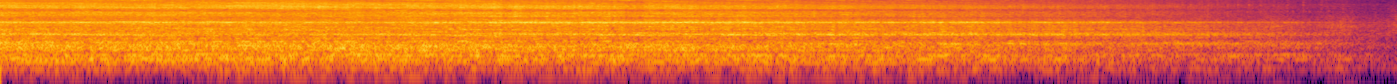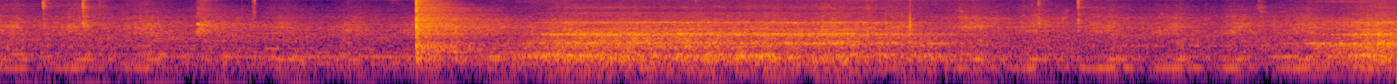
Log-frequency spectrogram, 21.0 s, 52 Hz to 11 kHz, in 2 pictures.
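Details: AEG Öko Lavamat 4100 washer during spin, going from 800 to 900 to 1000 rpm: loud jet-engine roaring whine that slowly dies away, from bad drum bearings.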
